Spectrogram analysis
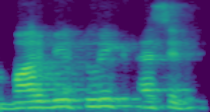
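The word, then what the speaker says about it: barbituric acid: जिससे ना बारबीट्यूरिक, उसका प्रोनाउंसिएशन बारबीट्यूरिक एसिड है लेकिन उसके स्पेलिंग में टी आता है। ओके, तो बारबीट्यूरिक एसिड ऐसा नहीं बोलना है उसको, बारबीट्यूरिक एसिड इस तरह से उसको बोलना है।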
